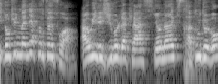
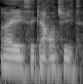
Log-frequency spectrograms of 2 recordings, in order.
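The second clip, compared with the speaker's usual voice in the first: very low, soft inner voice; secret telepathy; 11 semitones lower, 12 dB quieter than usual. Acted. Twin feeding brother an exam answer, hushed telepathy. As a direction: answer in a deep hush.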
